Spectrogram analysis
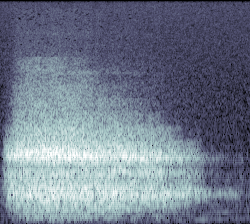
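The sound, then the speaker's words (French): A long, breathy exhale from a sophrology relaxation exercise, loud and airy at first and then tapering off over about two seconds. No other sounds are heard. “On rassemble ce négatif au moment de l'inspiration et on s'en débarrasse à l'expire. On y va. Inspirez et soufflez.”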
